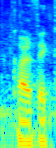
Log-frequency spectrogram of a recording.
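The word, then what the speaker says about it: Karthik: uh just your full name and how you spell it um my full name is carthic carthic uh k a r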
